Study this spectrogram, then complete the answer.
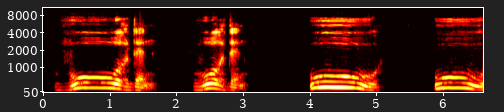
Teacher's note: So again, wurden, your tongue is at the back of your mouth.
